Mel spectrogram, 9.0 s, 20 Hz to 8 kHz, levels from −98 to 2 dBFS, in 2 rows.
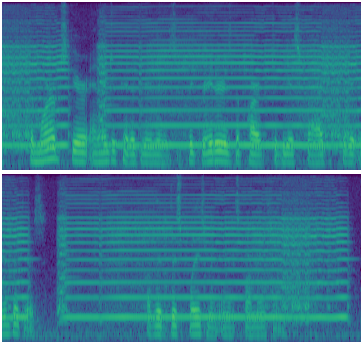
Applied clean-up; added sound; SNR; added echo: none; Bowed string instrument; -1 dB; none.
